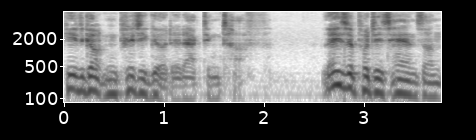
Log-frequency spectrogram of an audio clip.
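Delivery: plain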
